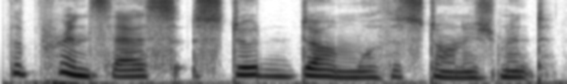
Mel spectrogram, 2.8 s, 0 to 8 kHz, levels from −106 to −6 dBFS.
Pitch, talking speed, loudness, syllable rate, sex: 190 Hz, 125 wpm, -20 LUFS, 3.9 syllables/s, female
